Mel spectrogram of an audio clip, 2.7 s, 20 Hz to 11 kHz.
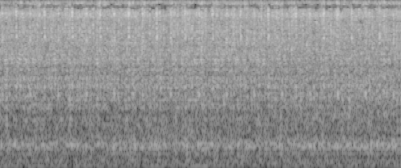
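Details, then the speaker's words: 2023 Hyundai Tucson at 23,000 miles, recorded inside the car, over 1,000 miles after adding Snake Oil additive: even, steady idle with no ticks or knocks above the hum; quiet, smooth normal idle. "Nice and smooth. Nice and smooth. This is 23,000 miles. This is the sound in the car."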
